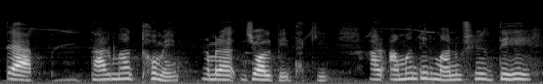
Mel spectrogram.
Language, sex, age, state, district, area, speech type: Bengali, female, 30-45, West Bengal, Paschim Medinipur, rural, spontaneous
